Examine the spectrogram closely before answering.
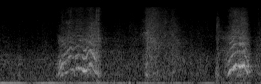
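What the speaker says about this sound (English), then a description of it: "a zip like this to go up for extra ventilation" A two-way zip on a mountaineering jacket is drawn three times, each a short close rasping pull with brief quiet gaps between.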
